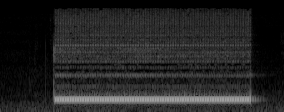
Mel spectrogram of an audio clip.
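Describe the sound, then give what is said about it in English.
A single steady electronic telephone ring tone sounds for about two seconds at one unwavering pitch, then cuts off cleanly, as a call is placed to the Secretary of State's Office. No voices are heard. “So I call up the guy in charge of elections at the Secretary of State's office”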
